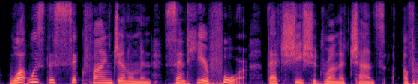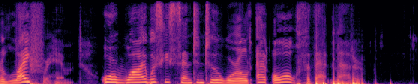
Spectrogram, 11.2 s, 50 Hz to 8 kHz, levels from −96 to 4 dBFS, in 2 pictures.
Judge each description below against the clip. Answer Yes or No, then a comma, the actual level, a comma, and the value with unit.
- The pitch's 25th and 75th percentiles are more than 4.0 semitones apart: Yes, average, 5.1 semitones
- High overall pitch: Yes, high, 205 Hz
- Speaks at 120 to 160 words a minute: No, average, 180 wpm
